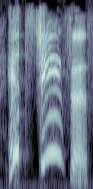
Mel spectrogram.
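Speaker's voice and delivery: high, loud cry of recognition; inner scream. Retold or imitated. Her whole body cries out at the recognition, loud. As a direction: burst out with it. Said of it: "every cell in my body screamed".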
